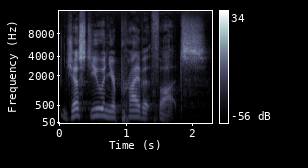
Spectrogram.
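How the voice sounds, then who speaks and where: Guy preaching slow and thoughtful, kinda high voice, lots of pauses. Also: expressive. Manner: slow, reflective, intimate delivery with long pauses. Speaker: pastor. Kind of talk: sermon.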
